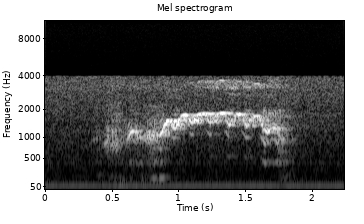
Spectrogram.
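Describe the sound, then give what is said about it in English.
A single whinny from a spirited, fresh horse: a faint neigh whose pitch climbs, holds briefly, then falls away over a low, steady rumble. “Get that horse back. He's fresh.”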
